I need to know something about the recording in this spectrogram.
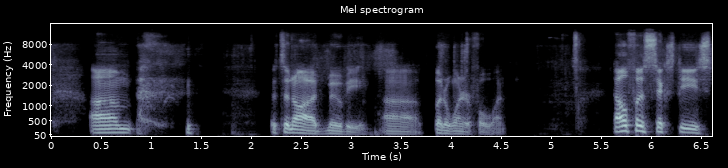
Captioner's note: chuckles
